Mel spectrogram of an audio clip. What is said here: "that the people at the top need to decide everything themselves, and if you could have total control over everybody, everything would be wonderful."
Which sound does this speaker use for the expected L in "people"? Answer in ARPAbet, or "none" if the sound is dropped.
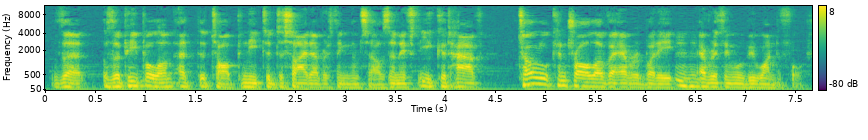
N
